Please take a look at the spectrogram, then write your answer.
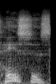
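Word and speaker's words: Jesús: My wife has got some Hispanic in her, and she said, that's not Jesus, that's Jesus. That's for all the Hispanic people.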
